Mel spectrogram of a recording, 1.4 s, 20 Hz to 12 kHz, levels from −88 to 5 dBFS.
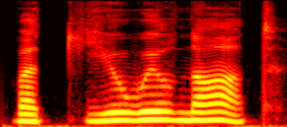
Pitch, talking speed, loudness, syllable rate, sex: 200 Hz, 165 wpm, -15 LUFS, 3.5 syllables/s, female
